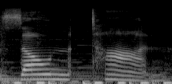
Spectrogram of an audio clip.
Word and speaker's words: Zone-tan: mascot, Zontan, It's pronounced Zone-tan.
